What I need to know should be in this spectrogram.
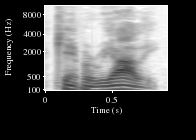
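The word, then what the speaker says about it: Camporeale: Because I remember once he was on The Footy Show, and they asked him, how's it pronounced? And he said, it's Campo Reale.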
